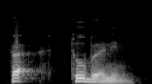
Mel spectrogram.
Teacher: There's a ba with sukoon, so we need to recite it with qalqala.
